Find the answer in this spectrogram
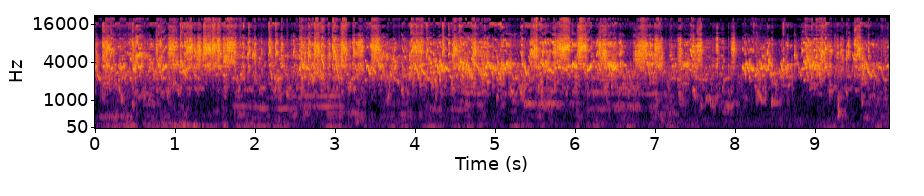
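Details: A budgie breeding pair keeps up almost unbroken, busy warbling of high chirps, squeaks and rasps for about ten seconds, with only brief dips in loudness.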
